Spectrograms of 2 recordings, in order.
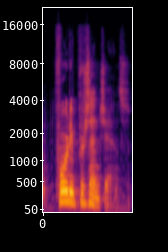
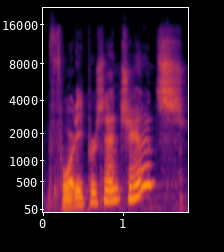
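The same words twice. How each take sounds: First: "Forty percent chance" starting high on "Forty", then falling; higher punch on "Forty", falling finish; settled statement. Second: "Forty percent chance" slow, climbing high to a questioning end; drawn-out, rising guess on "Forty percent chance"; doubtful question. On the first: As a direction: land "chance" downward as a decided answer. Restates odds as an answer. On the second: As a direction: float "chance" upward as an unsure offer. Guesses odds, then restates them. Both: Real, not acted.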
